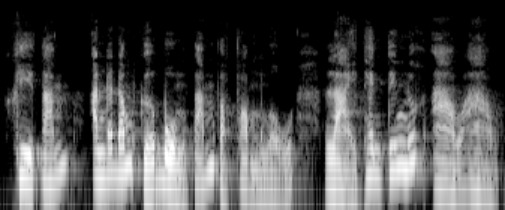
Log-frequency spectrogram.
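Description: An audiobook narrator reading a novel in a steady, measured way. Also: medium pitch, breathy edge. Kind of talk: scripted narration.

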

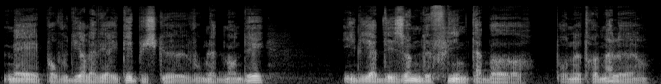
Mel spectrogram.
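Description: An actor voicing a cautious young cabin boy in a dramatic radio reading of a novel, giving low, careful replies. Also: moderate pace, vocal fry, warm tone, husky, exaggerated voice. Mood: wary.

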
